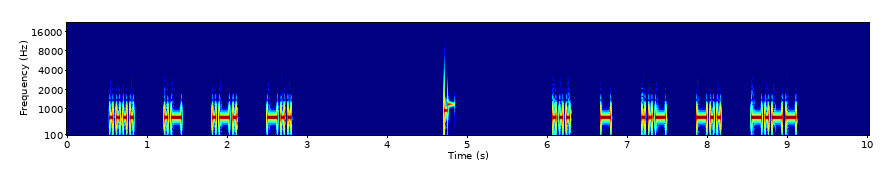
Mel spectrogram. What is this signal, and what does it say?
Morse code, heard as a keyed tone, about 28 wpm, spaced as for 16 wpm, 700 Hz. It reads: HARD STUDY
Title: 3x Character Spacing - Top 300 Words - 28wpm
